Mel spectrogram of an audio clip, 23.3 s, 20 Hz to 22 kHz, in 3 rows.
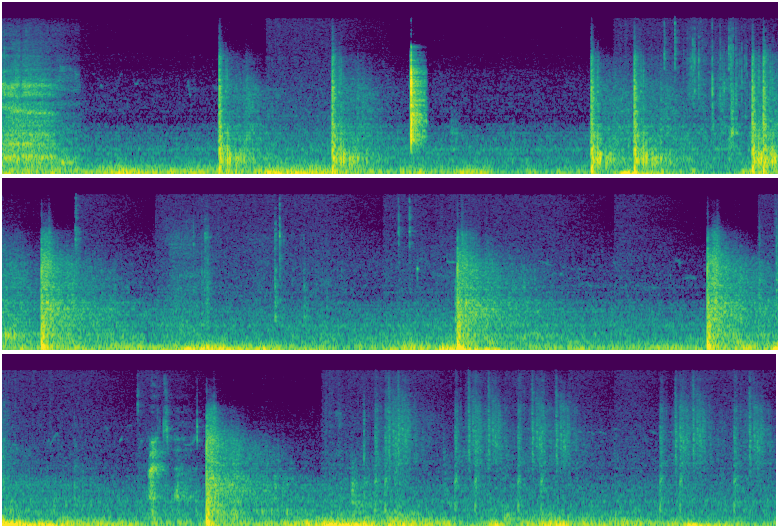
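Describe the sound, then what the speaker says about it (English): Howitzer shells from Arma 3 explode at a distance in a series of sharp, separate thuds and cracks, each followed by a short rumbling decay, spread irregularly across a quiet background with no talk. "Just for you to hear the new explosion effects as well. Howitzers going out towards the east on top of the mountain."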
